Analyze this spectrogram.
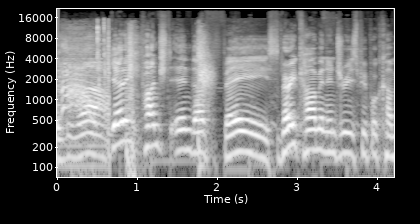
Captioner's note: fists smack jaws; fist smacks; soft upbeat music plays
